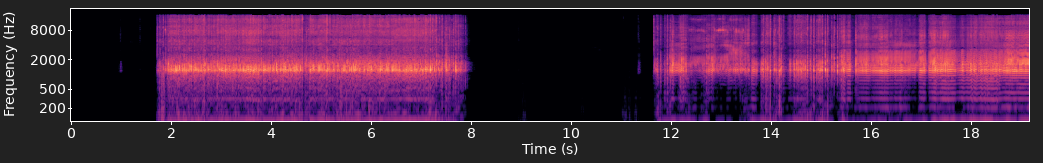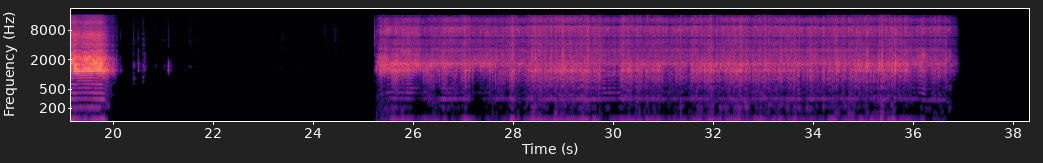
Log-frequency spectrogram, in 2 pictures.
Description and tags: Vibrating a spray can's lid: Vibrated with an electric razor, rattling noises.
can, Lid, rattle, razor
